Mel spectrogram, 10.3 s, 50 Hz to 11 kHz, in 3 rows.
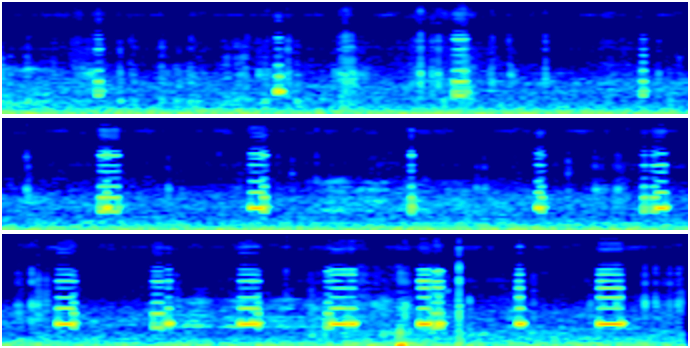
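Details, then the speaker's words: Velox 1 metal detector in a park: faint, choppy beeps about one a second over soft hiss, repeating but breaking up rather than ringing clean; iffy target, owner suspects super deep or super tiny. "It's repeating. Let's kick it up to 2. It's doing what that foil did last time."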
